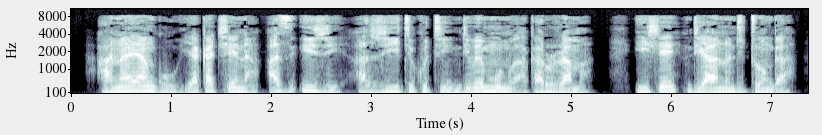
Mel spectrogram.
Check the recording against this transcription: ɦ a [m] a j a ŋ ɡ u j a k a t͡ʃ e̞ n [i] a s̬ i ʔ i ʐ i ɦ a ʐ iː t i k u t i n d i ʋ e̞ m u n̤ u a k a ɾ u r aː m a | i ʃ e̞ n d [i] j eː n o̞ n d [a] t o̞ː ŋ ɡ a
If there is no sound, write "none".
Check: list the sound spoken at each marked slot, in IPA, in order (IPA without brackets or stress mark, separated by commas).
n, a, i, i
